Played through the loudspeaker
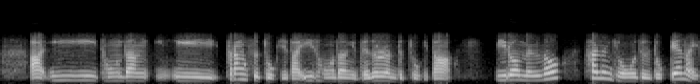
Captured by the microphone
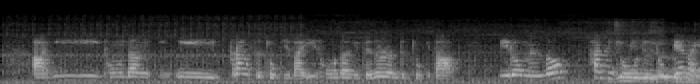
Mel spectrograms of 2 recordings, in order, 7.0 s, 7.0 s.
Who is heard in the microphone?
both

